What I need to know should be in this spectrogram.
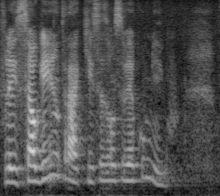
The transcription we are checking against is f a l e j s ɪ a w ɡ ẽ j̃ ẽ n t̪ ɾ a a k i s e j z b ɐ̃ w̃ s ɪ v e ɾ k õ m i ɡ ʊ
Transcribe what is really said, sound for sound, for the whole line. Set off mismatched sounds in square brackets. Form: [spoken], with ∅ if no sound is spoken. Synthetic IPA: f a l e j s ɪ a w ɡ ẽ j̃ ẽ n t̪ ɾ a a k i s e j z [v] ɐ̃ w̃ s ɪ v e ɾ k õ m i ɡ ʊ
